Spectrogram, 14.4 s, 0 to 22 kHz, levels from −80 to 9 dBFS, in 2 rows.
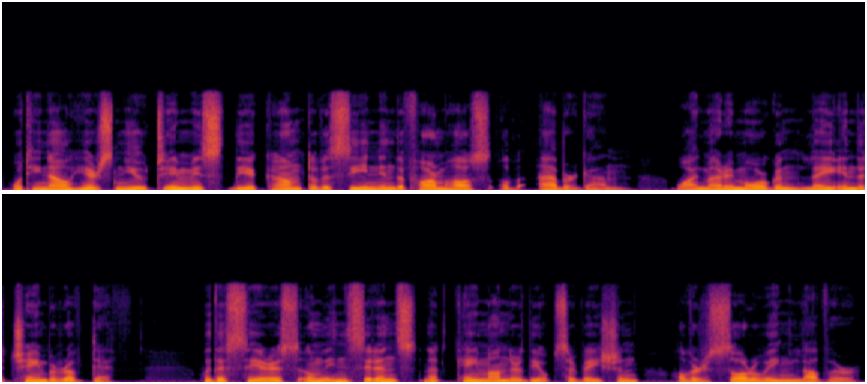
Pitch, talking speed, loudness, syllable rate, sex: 130 Hz, 175 wpm, -18 LUFS, 4.8 syllables/s, male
